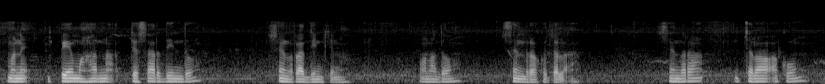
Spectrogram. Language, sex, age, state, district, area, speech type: Santali, male, 18-30, Jharkhand, East Singhbhum, rural, spontaneous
